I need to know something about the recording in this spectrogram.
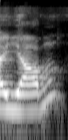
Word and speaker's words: Jan: for us it's uh yum oh so quite similar to a different pronunciation yeah yeah for for us like we don't have the the US uh suffix for us it's just j-a-n um oh yeah yeah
